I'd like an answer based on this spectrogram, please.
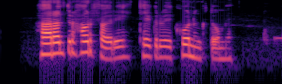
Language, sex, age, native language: Icelandic, female, 30-39, Icelandic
